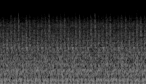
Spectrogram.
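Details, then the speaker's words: Newly installed 1.6 HDi diesel engine, fresh oil, idling with a dense metallic rattle from the timing chain side that grows louder and fades; suspected chain noise, not confirmed. "ظهر فيه الحس هذا شكون قالنا حس الشان الحديد اللي دوركا دوركا دوركا والبروك وف شكون قالنا الحسا بعورات"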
